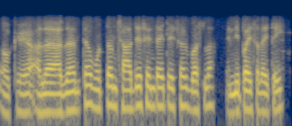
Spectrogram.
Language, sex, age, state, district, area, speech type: Telugu, male, 18-30, Telangana, Vikarabad, urban, conversation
